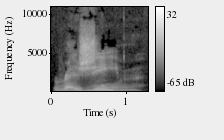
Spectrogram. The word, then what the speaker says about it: regime: This letter is not commonly used in English words, but in these words, we use the sound zh. The first one is regime.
